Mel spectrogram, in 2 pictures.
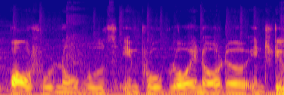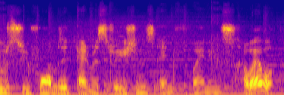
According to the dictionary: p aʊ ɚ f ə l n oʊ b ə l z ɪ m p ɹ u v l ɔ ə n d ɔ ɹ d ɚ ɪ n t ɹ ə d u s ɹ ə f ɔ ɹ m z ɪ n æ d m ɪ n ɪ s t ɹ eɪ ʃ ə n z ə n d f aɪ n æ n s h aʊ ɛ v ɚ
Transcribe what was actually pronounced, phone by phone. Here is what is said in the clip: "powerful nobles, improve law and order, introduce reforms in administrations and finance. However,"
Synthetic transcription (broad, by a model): p aʊ ɚ f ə l n oʊ b ə l z ɪ m p ɹ u v l ɔ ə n d ɔ ɹ d ɚ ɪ n t ɹ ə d u s ɹ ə f ɔ ɹ m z ɪ n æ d m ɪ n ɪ s t ɹ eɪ ʃ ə n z ə n d f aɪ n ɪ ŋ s h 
